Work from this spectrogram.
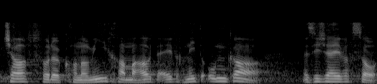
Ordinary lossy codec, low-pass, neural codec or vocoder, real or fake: none; 7.2 kHz; none; real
